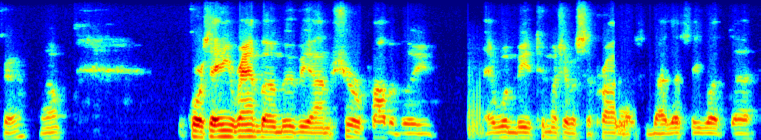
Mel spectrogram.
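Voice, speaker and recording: A podcast host with a medium-pitched, fairly bright voice runs a casual pop culture news show, reading headlines aloud and stumbling over names. The sound is dull and lo-fi.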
